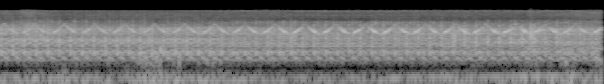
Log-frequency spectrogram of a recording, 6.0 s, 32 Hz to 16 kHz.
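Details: Audi A6 V6 TDI 110 kW at idle: a strange high-pitched tone warbles up and down about three times a second over the quiet idle; source not pinned down.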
